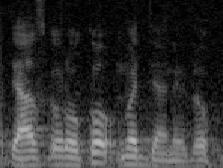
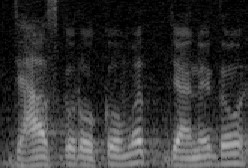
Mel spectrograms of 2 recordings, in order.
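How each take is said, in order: First: "روکو" closes the first phrase, then "مت جانے دو" together; pause after روکو. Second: "روکو مت" held together, short break before "جانے دو"; pause after مت. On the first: Teacher repeating his own teacher's example, pause after "روکو". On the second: Teacher repeating his own teacher's example, pause after "مت". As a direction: break the phrase after "مت", rising there. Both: Shown as a demonstration. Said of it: "تو وقف".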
